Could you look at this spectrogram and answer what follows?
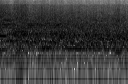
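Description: Loud, dense roar of a volleyball crowd cheering, yelling and whooping as fans storm the court after a USN girls' match win against Webb, a sustained wash of voices with no pause.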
